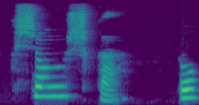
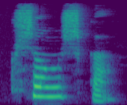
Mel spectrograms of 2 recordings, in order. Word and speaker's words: książka: 그러니까 유성음 가 뒤에 크 때문에 무성음으로 바뀝니다. 이때 유성음 의 짝인 무성음이 어떤 발음인지를 알고 계셔야 됩니다. 즉 앞에서 발음 연습했던 무성음과 유성음의 짝을 잘 알아두셔야 됩니다. 유성음 의 무성음은 뭘까요? 바로 슈죠. 그래서 어떻게 발음이 되냐면 książka로 발음이 됩니다.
